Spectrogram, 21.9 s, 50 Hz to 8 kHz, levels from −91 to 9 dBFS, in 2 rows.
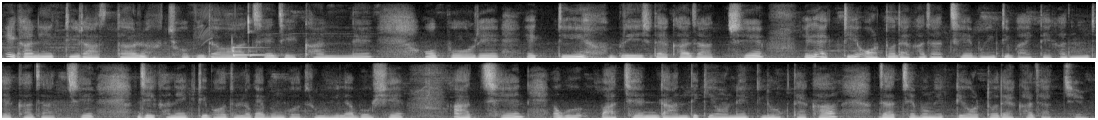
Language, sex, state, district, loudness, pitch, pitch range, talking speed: Bengali, female, Tripura, West Tripura, -20 LUFS, 215 Hz, 210-230 Hz, 105 wpm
